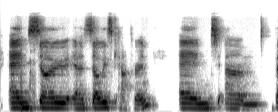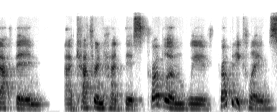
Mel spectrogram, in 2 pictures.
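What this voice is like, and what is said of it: Australian accent. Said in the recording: “that's where I'm from, um, as you can ... hear in my ... accent.”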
